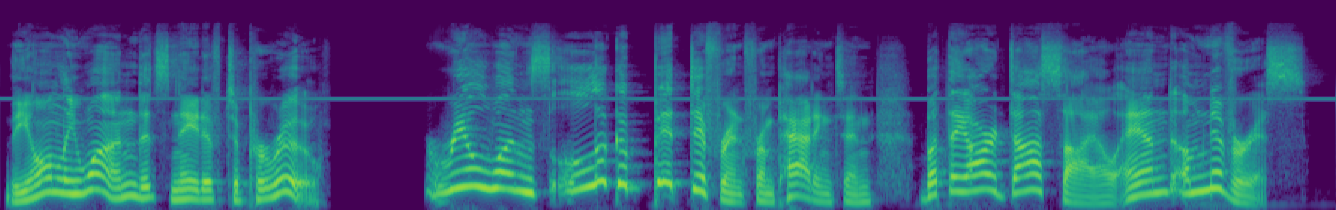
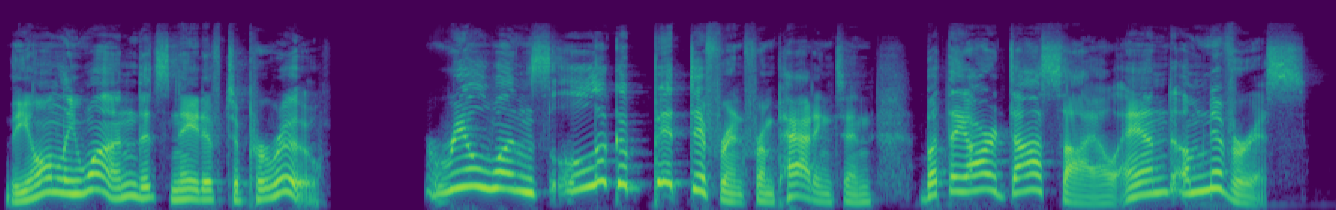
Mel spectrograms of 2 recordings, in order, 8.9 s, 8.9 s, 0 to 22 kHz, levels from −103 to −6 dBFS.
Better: second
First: high-pitched whine; faint; throughout; 3.5 kHz, 30 dB below the speech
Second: none

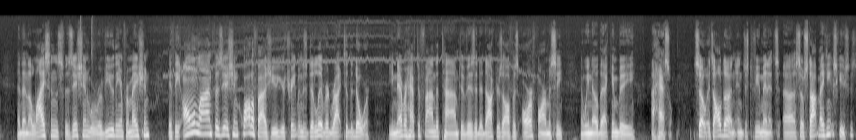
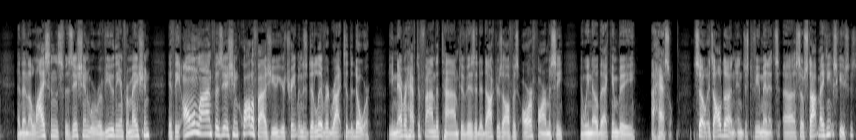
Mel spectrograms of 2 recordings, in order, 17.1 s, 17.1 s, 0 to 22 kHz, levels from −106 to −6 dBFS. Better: second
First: hiss; faint; throughout; 25 dB below the speech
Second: none

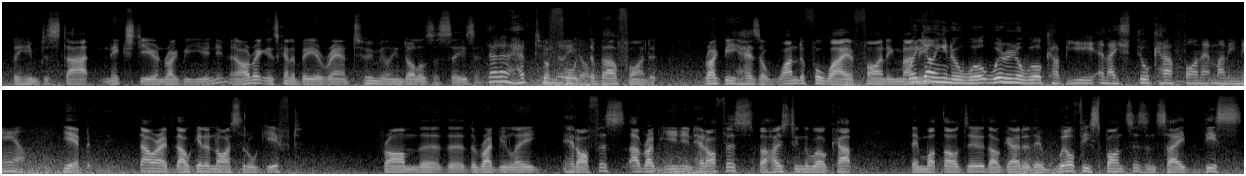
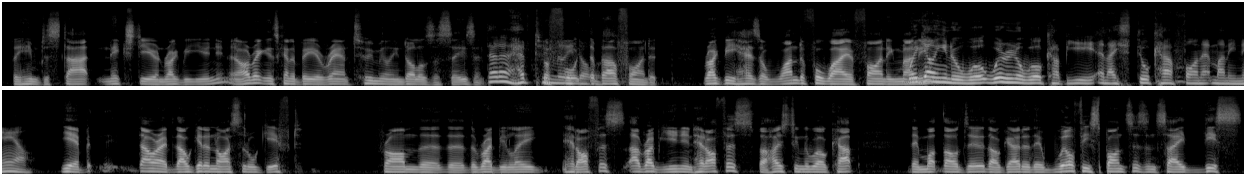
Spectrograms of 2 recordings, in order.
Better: second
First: wind noise on the microphone; occasional gusts; 20 dB below the speech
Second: none

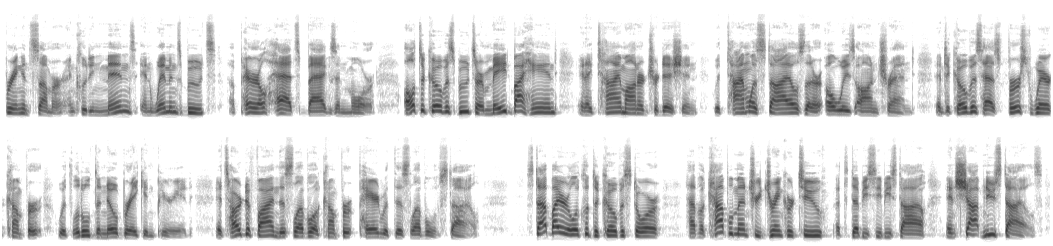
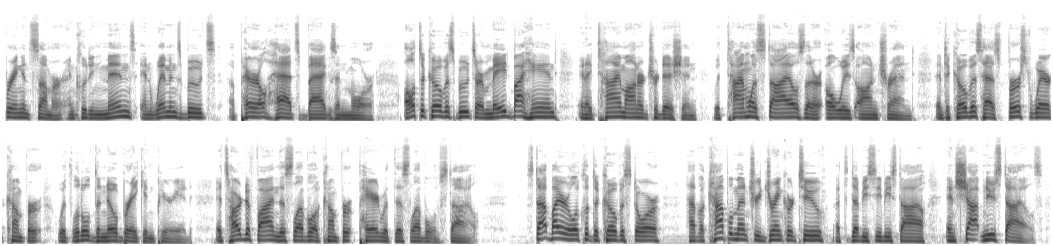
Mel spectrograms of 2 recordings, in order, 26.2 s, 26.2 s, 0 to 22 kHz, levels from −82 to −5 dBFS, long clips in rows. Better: second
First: thin; somewhat; fading below 300 Hz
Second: none

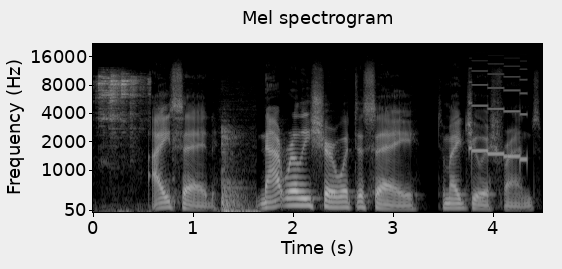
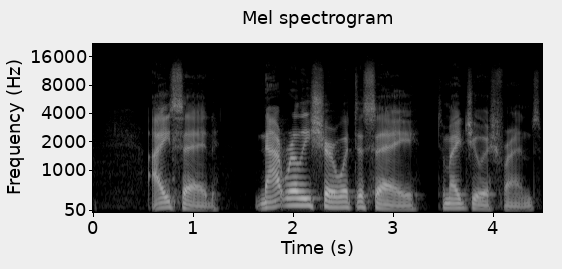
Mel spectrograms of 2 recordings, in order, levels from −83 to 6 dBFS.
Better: second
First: jangling keys; loud; at the start; peak 2 dB above the speech // footsteps; noticeable; at 1.5 s; peak 9 dB below the speech // alarm; noticeable; at 4 s; peak 3 dB below the speech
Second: none

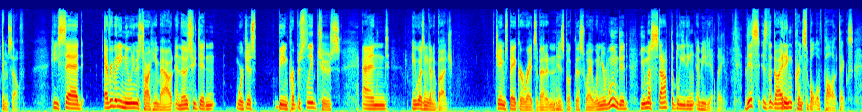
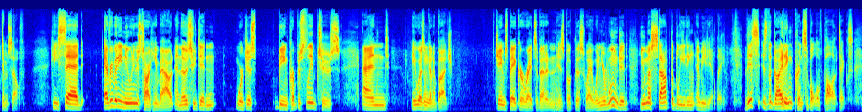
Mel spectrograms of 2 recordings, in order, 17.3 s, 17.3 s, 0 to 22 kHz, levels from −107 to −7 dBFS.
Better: first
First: none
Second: thin; somewhat; fading below 600 Hz

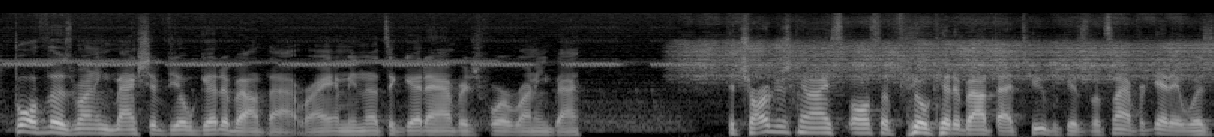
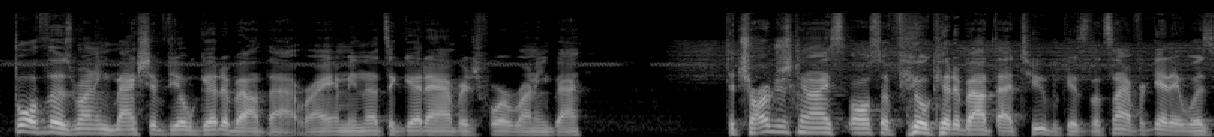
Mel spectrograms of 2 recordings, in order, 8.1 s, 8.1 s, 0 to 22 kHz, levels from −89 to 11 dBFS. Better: second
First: animal sounds; loud; throughout; 7 dB below the speech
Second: animal sounds; faint; throughout; 30 dB below the speech

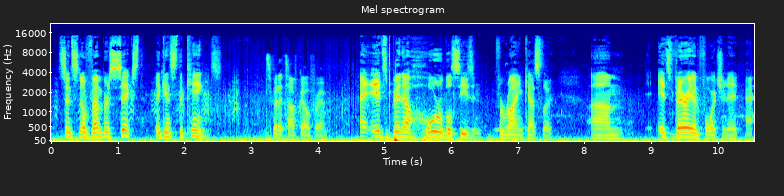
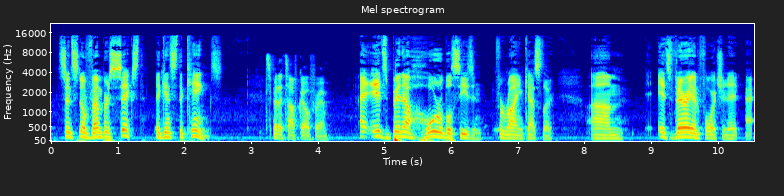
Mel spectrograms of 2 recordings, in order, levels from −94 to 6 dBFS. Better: second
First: wind noise on the microphone; occasional gusts; 25 dB below the speech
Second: none

